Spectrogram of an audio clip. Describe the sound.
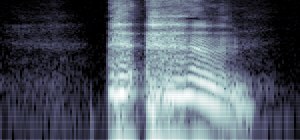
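Throat clearing: a short, rough rasp followed at once by a longer, gravelly, partly voiced rumble from the throat, moderately loud and alone, with silence on either side.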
